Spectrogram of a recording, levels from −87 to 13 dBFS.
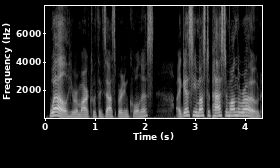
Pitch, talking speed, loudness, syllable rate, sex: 185 Hz, 220 wpm, -19 LUFS, 6.4 syllables/s, female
